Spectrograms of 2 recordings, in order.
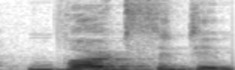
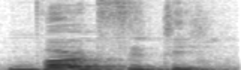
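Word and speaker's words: varsity: এরপরে দেখুন ভার্সিটি, আমরা বলি যে ইউনিভার্সিটি, বলি যে তোমার ইউনিভার্সিটি ইউনিভার্সিটি কোথায় আছে। সো এখানে হবে ভার্সিটি, ভি এর উচ্চারণ ব হবে, বার উপরের দাঁত নিচের ঠোঁটের সাথে চেপে বার, আর তার পরে রয়েছে কি আর।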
